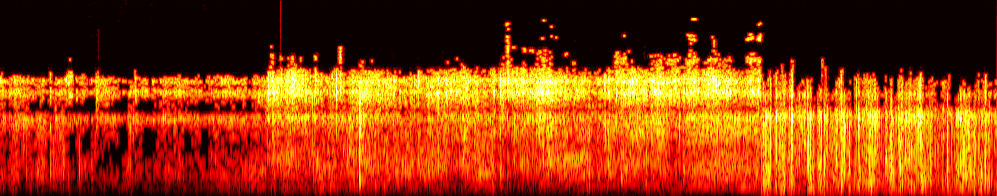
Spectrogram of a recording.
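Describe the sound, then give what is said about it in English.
Strong wind in Antarctica roars steadily as a harsh, hissing rush. It grows louder after a couple of seconds, then turns into deep buffeting gusts that rumble and crackle toward the end. “It is very windy.”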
